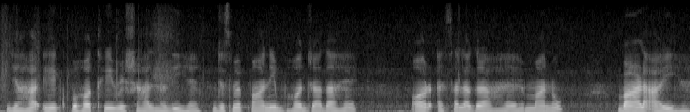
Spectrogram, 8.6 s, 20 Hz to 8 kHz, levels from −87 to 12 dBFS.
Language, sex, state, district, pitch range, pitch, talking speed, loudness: Hindi, male, Jharkhand, Jamtara, 165-190 Hz, 175 Hz, 145 wpm, -19 LUFS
